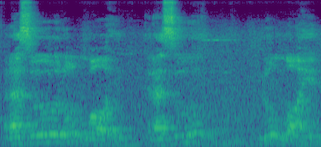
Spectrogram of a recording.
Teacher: لفظ اللہ کے نام سے پہلے پیش ہے تو اس وجہ سے وہ پیش میں ہونٹ گول ہوں گے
